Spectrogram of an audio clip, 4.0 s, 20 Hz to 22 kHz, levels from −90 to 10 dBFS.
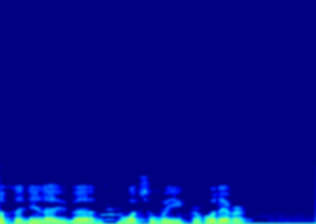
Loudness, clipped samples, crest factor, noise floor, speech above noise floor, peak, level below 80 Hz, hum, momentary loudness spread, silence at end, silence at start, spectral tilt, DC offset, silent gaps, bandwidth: -38 LUFS; under 0.1%; 16 dB; -66 dBFS; 29 dB; -20 dBFS; -76 dBFS; none; 9 LU; 0.05 s; 0 s; -8 dB/octave; 1%; none; 4.8 kHz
